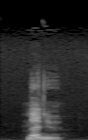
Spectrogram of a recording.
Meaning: 1. set course, prix fixe, table d'hôte 2. menu (a bill of fare or a list of dishes offered in a restaurant)
- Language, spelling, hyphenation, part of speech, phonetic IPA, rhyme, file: Hungarian, menü, me‧nü, noun, [ˈmɛny], -ny, Hu-menü.ogg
